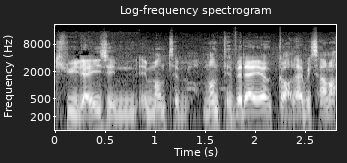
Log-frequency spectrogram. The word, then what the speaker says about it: Montevideo: I have to uh remember how to pronounce it not to say mon Vio not to say mon vagio as if I'm Italian but there's just so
